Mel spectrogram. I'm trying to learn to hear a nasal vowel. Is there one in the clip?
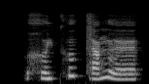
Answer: no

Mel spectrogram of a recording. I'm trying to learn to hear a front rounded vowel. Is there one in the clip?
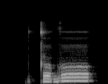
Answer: no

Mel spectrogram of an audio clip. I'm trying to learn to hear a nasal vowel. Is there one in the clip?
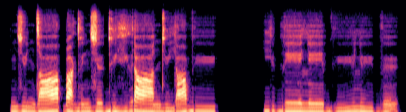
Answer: no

